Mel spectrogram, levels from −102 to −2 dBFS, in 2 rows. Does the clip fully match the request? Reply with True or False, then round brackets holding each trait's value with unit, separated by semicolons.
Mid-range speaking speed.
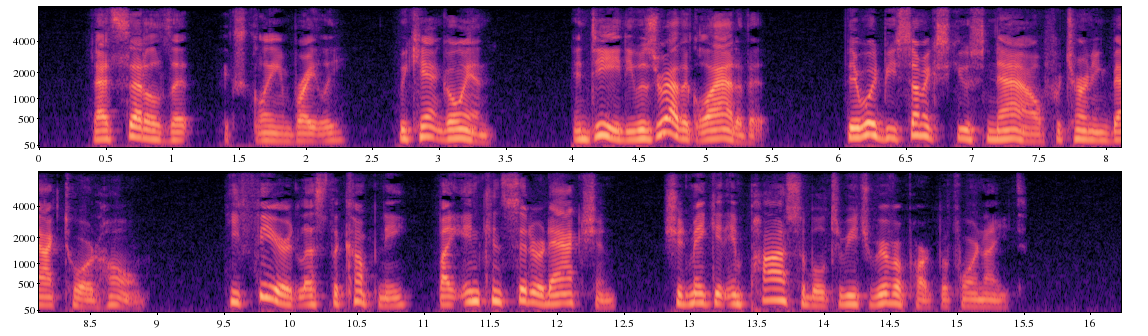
True (165 wpm)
